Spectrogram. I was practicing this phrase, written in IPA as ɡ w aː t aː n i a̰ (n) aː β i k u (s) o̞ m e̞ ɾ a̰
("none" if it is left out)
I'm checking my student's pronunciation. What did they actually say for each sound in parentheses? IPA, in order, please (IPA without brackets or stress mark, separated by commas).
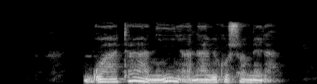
n, s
